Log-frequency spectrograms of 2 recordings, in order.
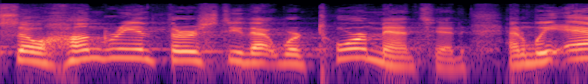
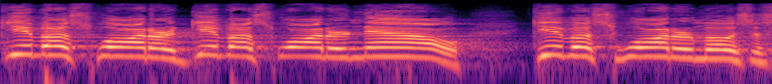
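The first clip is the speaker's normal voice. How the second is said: put-on furious crowd yelling, high pitched; 6 semitones higher, 3 dB louder than usual. Preacher retells the people surrounding moses, imitating a shouting crowd. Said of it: "they're shouting".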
